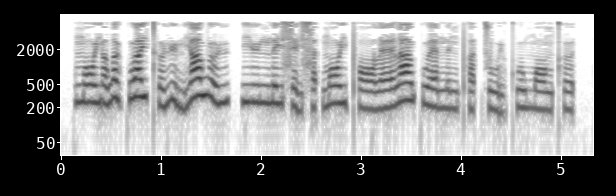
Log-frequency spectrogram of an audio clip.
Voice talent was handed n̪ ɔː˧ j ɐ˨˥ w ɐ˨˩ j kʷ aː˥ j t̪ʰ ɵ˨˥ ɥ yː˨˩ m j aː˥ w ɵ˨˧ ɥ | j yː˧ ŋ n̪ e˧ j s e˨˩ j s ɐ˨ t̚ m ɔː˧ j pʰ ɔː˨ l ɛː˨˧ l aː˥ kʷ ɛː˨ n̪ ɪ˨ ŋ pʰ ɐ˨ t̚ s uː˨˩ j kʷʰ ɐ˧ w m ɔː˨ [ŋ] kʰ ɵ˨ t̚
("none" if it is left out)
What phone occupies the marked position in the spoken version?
ŋ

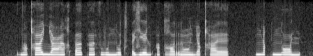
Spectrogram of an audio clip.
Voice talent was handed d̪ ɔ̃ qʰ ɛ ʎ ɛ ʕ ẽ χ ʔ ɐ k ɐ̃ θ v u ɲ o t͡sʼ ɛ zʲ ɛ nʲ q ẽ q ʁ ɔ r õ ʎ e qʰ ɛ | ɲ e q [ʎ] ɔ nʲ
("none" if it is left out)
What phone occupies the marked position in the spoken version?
ɲ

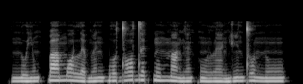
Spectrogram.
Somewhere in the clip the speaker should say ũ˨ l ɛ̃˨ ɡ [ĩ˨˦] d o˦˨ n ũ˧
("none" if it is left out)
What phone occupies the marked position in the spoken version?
ĩ˨˦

